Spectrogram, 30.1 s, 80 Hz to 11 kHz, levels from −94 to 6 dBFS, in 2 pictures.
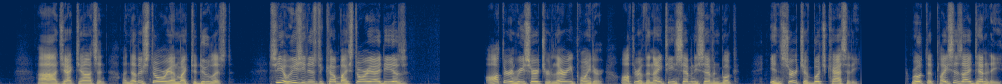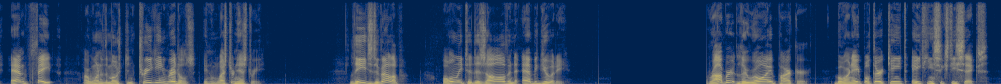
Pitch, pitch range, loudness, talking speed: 190 Hz, 165-215 Hz, -20 LUFS, 130 wpm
